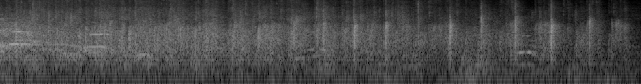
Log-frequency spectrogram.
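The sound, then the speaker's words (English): An audience applauds to welcome a performer, a dense, steady wash of clapping that gradually thins out until only a few scattered individual claps remain at the end. “Guys, give it up”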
